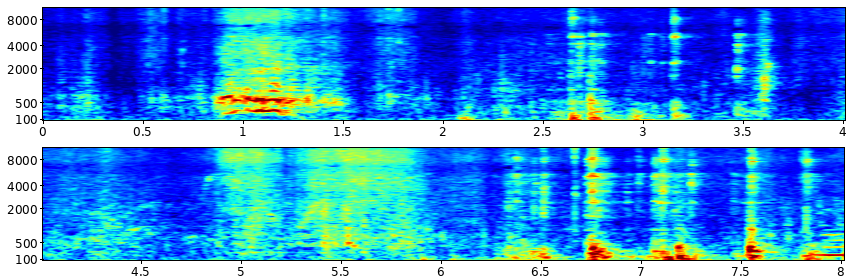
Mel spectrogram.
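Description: Jacket fabric rustling and a zipper being pulled as a jacket is fastened and a fabric backpack is handled, in irregular swishes with a few light clicks and knocks near the end.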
